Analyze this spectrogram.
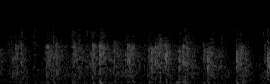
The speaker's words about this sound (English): Well, give the Lord a hand clap. Yeah.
